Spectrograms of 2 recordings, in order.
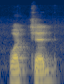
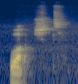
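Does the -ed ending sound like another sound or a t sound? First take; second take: another sound; t sound. First: The ending does not sound like a t. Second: The ending sounds like a voiceless t. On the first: The speaker calls it wrong. "I've heard it being pronounced" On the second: The speaker calls it right. "this one is pronounced"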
